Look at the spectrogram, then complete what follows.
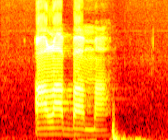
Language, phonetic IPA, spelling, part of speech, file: Czech, [ˈalabaːma], Alabama, proper noun, Cs-Alabama.ogg
- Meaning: Alabama (a state of the United States)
